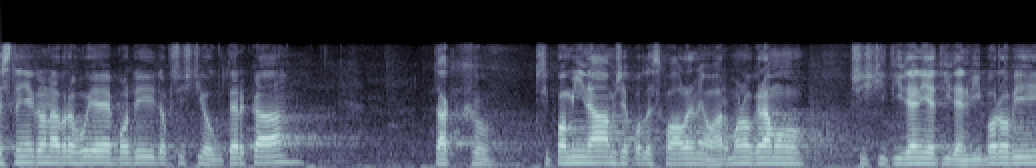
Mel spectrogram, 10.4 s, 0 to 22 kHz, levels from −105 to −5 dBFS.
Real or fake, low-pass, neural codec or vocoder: real; 7.2 kHz; none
